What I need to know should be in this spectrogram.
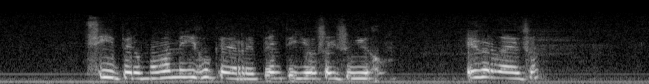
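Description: A child speaks in a high voice.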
